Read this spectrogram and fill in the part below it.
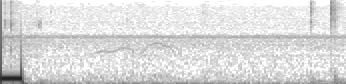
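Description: A short, loud, steady low sine wave test tone sounds once for a fraction of a second, then cuts off into near silence.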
